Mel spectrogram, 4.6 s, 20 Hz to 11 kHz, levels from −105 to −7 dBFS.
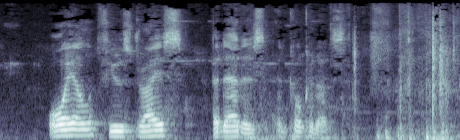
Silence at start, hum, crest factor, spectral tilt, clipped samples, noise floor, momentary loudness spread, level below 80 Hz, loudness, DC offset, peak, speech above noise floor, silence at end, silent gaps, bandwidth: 0.5 s; none; 20 dB; -5.5 dB/octave; under 0.1%; -54 dBFS; 17 LU; -40 dBFS; -20 LUFS; under 0.1%; -2 dBFS; 34 dB; 0 s; none; 10 kHz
